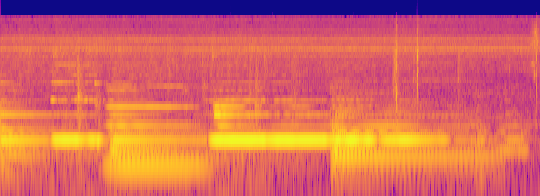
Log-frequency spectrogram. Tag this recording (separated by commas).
Classical music, Music, Piano, Musical instrument, woodwind instrument, Clarinet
